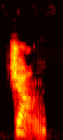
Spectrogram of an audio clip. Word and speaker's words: Jung: Yeah, Shannon will say Jung. – Because I started noticing it like, later in the show when they, well, but yeah. – Got it. Okay, so you and I will pronounce his name Jung.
